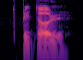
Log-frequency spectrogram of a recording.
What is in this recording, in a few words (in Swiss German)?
"pedal", Alsace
